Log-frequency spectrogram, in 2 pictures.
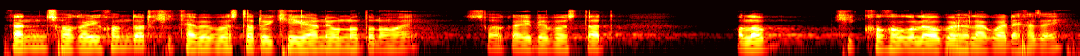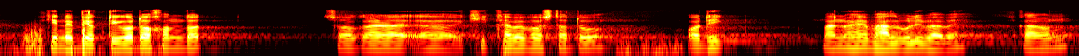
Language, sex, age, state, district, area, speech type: Assamese, male, 18-30, Assam, Biswanath, rural, spontaneous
